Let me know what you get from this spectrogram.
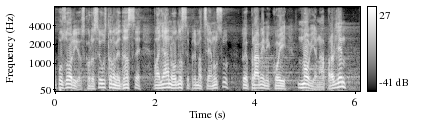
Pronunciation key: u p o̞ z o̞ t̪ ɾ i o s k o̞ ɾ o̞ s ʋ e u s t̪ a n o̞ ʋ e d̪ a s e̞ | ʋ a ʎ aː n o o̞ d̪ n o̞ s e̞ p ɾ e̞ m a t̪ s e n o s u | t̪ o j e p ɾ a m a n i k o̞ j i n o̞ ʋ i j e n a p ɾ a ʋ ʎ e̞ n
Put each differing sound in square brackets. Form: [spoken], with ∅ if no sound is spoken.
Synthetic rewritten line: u p o̞ z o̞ [∅] ɾ i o s k o̞ ɾ o̞ s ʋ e u s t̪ a n o̞ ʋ e d̪ a s e̞ | ʋ a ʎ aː n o o̞ d̪ n o̞ s e̞ p ɾ e̞ m a t̪ s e n [u] s u | t̪ o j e p ɾ a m [i] n i k o̞ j i n o̞ ʋ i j e n a p ɾ a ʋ ʎ e̞ n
